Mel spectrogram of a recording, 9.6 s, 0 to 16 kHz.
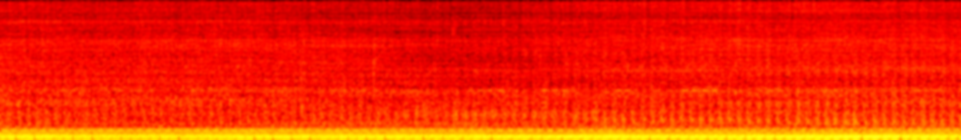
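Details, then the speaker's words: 1972 Honda CB500K1 four, about 14,720 miles, recent head gasket and valve adjustment, original 4-into-4 exhaust: even, steady low burble at idle with no misses, knocks or ticking; normal idle. "Extremely clean bike. Runs great. Rides great. Needs nothing."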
